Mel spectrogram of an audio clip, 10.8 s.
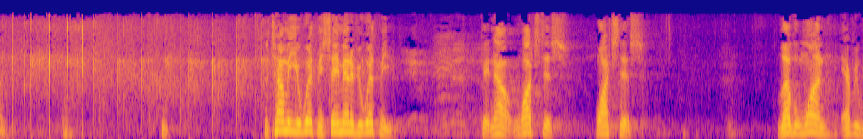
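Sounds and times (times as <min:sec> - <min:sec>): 
scattered applause from a crowd: 0:00.0 - 0:04.7
speech: 0:02.0 - 0:02.2, 0:03.3 - 0:05.0, 0:06.0 - 0:08.1, 0:09.7 - 0:10.7.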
